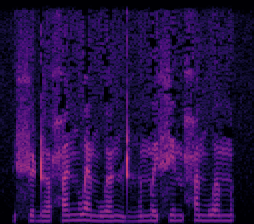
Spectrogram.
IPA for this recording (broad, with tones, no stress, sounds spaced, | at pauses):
fʲ ə˨ ɖ œ˨ ħ ɛ˦ n w ɛ˨ m w œ˦˨ n ɖʱ ɘ˨ m ɘ˨ fʲ ɛ˦ m ħ ɘ˦ m w ə˦ m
